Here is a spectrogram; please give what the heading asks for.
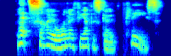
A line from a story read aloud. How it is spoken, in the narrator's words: She whispered so the children wouldn't hear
